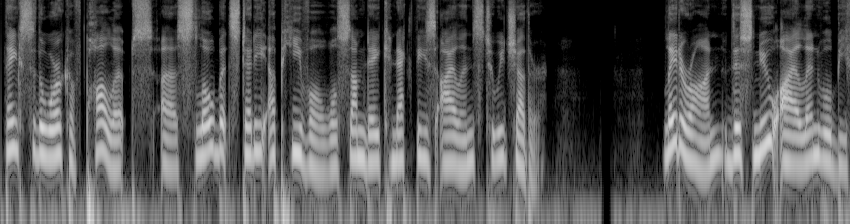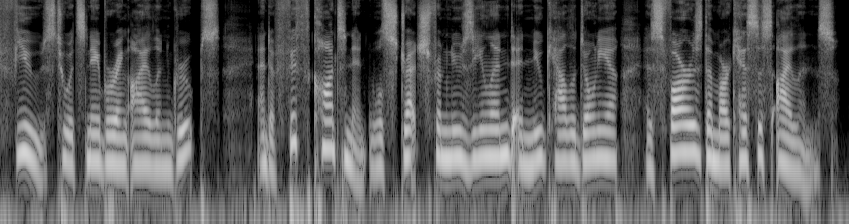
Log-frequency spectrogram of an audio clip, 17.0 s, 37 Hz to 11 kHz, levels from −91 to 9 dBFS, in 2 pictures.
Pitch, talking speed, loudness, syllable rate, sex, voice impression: 185 Hz, 175 wpm, -18 LUFS, 5.1 syllables/s, female, feminine, middle-aged, tensed, powerful, clear, fluent, intellectual, slightly friendly, elegant, lively, strict, sharp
